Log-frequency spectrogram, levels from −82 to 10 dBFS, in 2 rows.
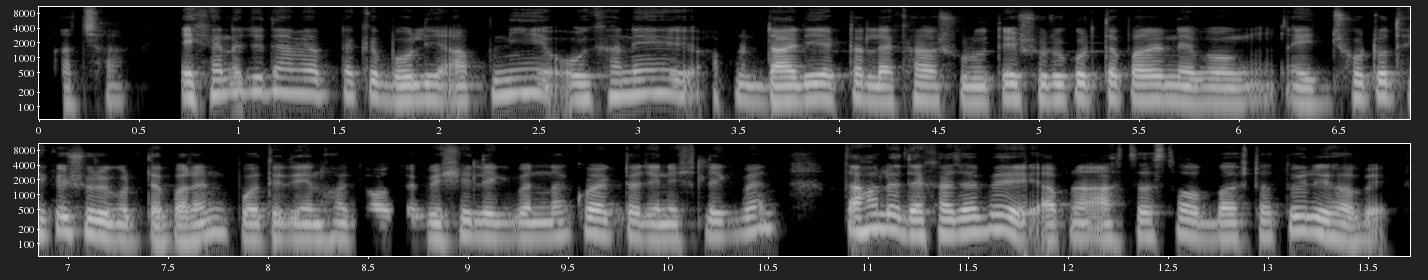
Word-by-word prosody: আচ্ছা, 125 Hz, +3 st, -7 dB, 0.4 s
এখানে 180 Hz, +3 st, -1 dB
যদি 200 Hz, 0 st, -2 dB
আমি 185 Hz, -1 st, -2 dB
আপনাকে 165 Hz, -1 st, -4 dB
বলি 140 Hz, +1 st, +3 dB, 0.2 s
আপনি 170 Hz, +7 st, -3 dB, 0.3 s
ওইখানে 165 Hz, +4 st, 0 dB, 0.4 s
আপনার 145 Hz, -2 st, -5 dB
ডায়েরি 135 Hz, +2 st, +5 dB
একটা 150 Hz, +1 st, -2 dB
লেখা 130 Hz, +2 st, -1 dB, 0.2 s
শুরুতেই 130 Hz, +2 st, +1 dB
শুরু 145 Hz, 0 st, +2 dB
করতে 155 Hz, 0 st, +2 dB
পারেন 140 Hz, 0 st, +3 dB
এবং 125 Hz, 0 st, +1 dB, 0.4 s
এই 120 Hz, -, 0 dB
ছোট 155 Hz, -2 st, -2 dB
থেকেও 160 Hz, +3 st, 0 dB
শুরু 155 Hz, -3 st, +5 dB
করতে 120 Hz, -1 st, -1 dB
পারেন। 125 Hz, +5 st, +2 dB
প্রতিদিন 125 Hz, 0 st, +1 dB
হয়তো 130 Hz, -1 st, -4 dB
অত -, -, -6 dB
বেশি 130 Hz, +3 st, 0 dB
লিখবেন 135 Hz, 0 st, 0 dB
না। -, -, -1 dB
কয়েকটা 155 Hz, -3 st, +2 dB
জিনিস 125 Hz, 0 st, 0 dB
লিখবেন। 160 Hz, +7 st, -1 dB, 0.4 s
তাহলে 195 Hz, +4 st, +4 dB
দেখা 155 Hz, +1 st, +2 dB
যাবে 175 Hz, +4 st, +3 dB, 0.2 s
আপনার 135 Hz, +2 st, -1 dB
আস্তে, 125 Hz, +3 st, -7 dB
আস্তে 145 Hz, +3 st, -8 dB
অভ্যাসটা 135 Hz, +1 st, -1 dB
তৈরি 180 Hz, -4 st, +3 dB
হবে। 110 Hz, -, -1 dB
145 Hz, 180 wpm, -23 LUFS, 130-165 Hz, 0.4 s, ডায়েরি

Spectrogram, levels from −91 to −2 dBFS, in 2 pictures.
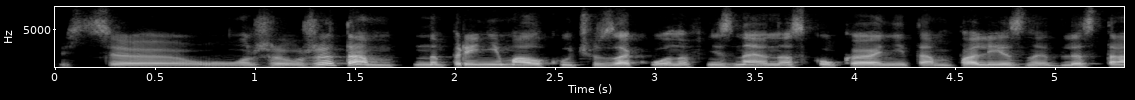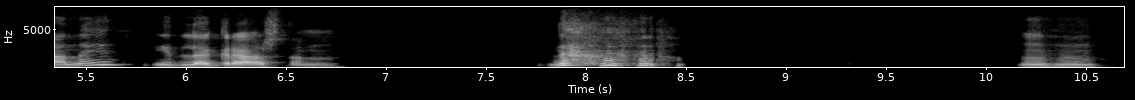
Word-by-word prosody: То -, -, -30 dB
есть, -, -, -17 dB
э, 140 Hz, -1 st, -1 dB
о -, -, -6 dB, 0.2 s
он 160 Hz, +1 st, -5 dB
же 160 Hz, +1 st, -4 dB
уже 180 Hz, +9 st, +2 dB
там 345 Hz, +1 st, +4 dB
напринимал 180 Hz, -1 st, +2 dB
кучу 335 Hz, -, -8 dB
законов, 170 Hz, -2 st, 0 dB
не 175 Hz, -, -4 dB
знаю, 170 Hz, -2 st, +1 dB
насколько 170 Hz, 0 st, 0 dB
они 160 Hz, -1 st, 0 dB
там 155 Hz, -1 st, -4 dB
полезны 175 Hz, -3 st, +1 dB
для 165 Hz, +2 st, -2 dB
страны 180 Hz, -, +1 dB, 0.2 s
и 360 Hz, -, -7 dB
для 325 Hz, -, +3 dB
граждан. 170 Hz, -3 st, 0 dB, 1.0 s
Да. 255 Hz, -5 st, +2 dB, 1.8 s
Мгм. 195 Hz, +3 st, -5 dB
175 Hz, 135 wpm, -25 LUFS, 160-195 Hz, 1.8 s, там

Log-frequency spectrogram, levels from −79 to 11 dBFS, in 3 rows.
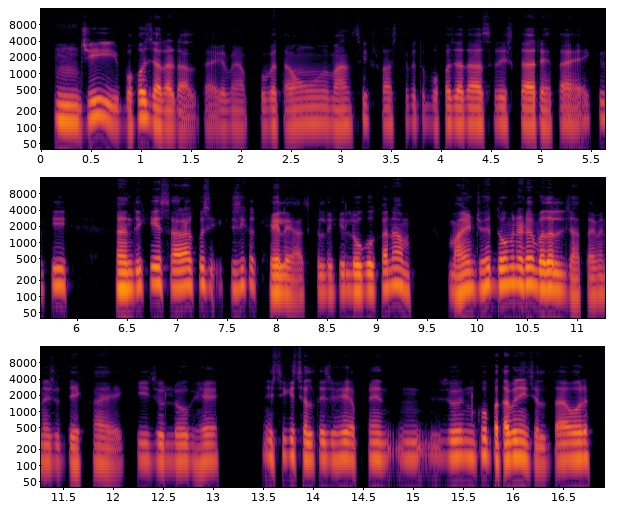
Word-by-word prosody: उम, 130 Hz, -2 st, +2 dB
जी। 150 Hz, 0 st, +1 dB
बहुत 115 Hz, +7 st, +2 dB
ज़्यादा 110 Hz, -4 st, +2 dB
डालता 100 Hz, -1 st, -9 dB
है -, -, -11 dB
अगर 105 Hz, +2 st, -10 dB
मैं 105 Hz, -, -13 dB
आपको 105 Hz, +1 st, -15 dB
बताऊँ 115 Hz, +2 st, -7 dB
मानसिक 115 Hz, +3 st, -8 dB
स्वास्थ्य 115 Hz, -1 st, -13 dB
पे 125 Hz, -, -12 dB
तो 125 Hz, -, -20 dB
बहुत 120 Hz, 0 st, -7 dB
ज़्यादा 120 Hz, 0 st, 0 dB
असर 115 Hz, +1 st, -5 dB
इसका 115 Hz, 0 st, -1 dB
रहता 105 Hz, -, -5 dB
है -, -, -9 dB
क्योंकि 160 Hz, +3 st, -3 dB, 0.5 s
अ, 145 Hz, 0 st, +9 dB
देखिए 160 Hz, +4 st, +3 dB
सारा 155 Hz, 0 st, +4 dB
कुछ 165 Hz, 0 st, -3 dB, 0.2 s
इसी 145 Hz, +3 st, -3 dB
का 165 Hz, -, -5 dB
खेल 125 Hz, -5 st, +3 dB
है 115 Hz, -, +1 dB
आजकल। 110 Hz, +4 st, -8 dB
देखिए 125 Hz, +2 st, -5 dB
लोगों 130 Hz, 0 st, +4 dB
का 145 Hz, +3 st, 0 dB
ना 170 Hz, +1 st, +2 dB
अम 145 Hz, -, 0 dB, 0.4 s
माइंड 135 Hz, +4 st, +3 dB
जो 150 Hz, -, 0 dB
है 165 Hz, -, +6 dB
2 165 Hz, 0 st, +5 dB
मिनट 175 Hz, -1 st, +5 dB
में 175 Hz, -1 st, +7 dB
बदल 145 Hz, -2 st, +7 dB
जाता 110 Hz, -2 st, -6 dB
है 110 Hz, -, -4 dB
मैंने 120 Hz, 0 st, -5 dB
जो 120 Hz, 0 st, -11 dB
देखा 110 Hz, +1 st, -6 dB
है 110 Hz, -1 st, -6 dB
कि 130 Hz, +2 st, -11 dB
जो 125 Hz, 0 st, -3 dB
लोग 125 Hz, 0 st, -5 dB
हैं, 125 Hz, +2 st, -4 dB, 0.5 s
इसी 145 Hz, +2 st, -7 dB
के 150 Hz, -, 0 dB
चलते 135 Hz, -2 st, -1 dB
जो 135 Hz, 0 st, -6 dB
है 140 Hz, +1 st, +1 dB
अपने 135 Hz, +1 st, -4 dB
उम, 135 Hz, +1 st, -10 dB, 0.3 s
जो 145 Hz, 0 st, +2 dB
इनको 145 Hz, +1 st, -1 dB
पता 130 Hz, -3 st, +5 dB
भी 145 Hz, -, +6 dB
नहीं 140 Hz, -2 st, +4 dB
चलता 115 Hz, -2 st, -6 dB
है 130 Hz, -, +2 dB
और 135 Hz, +1 st, +3 dB
125 Hz, 240 wpm, -21 LUFS, 115-145 Hz, 0.5 s, अ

